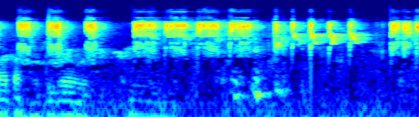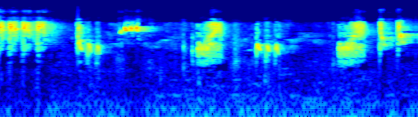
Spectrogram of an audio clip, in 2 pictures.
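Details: Long-tailed shrike, a champion competition singer, delivering a varied mimicry-filled song meant to goad rival birds into song: loud harsh squawking bursts mixed with high chattering trills and whistled fragments, with pauses between phrases.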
